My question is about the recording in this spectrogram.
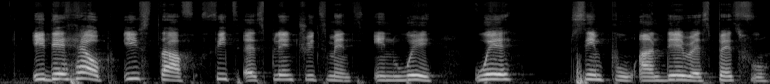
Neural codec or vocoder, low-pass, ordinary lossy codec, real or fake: vocoder, 48 kHz, 128 mel bands, Vocos; none; none; fake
